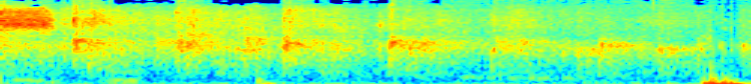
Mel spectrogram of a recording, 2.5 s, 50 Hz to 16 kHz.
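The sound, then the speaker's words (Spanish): Applause from a class in a Christian theology course for a student group after its presentation, irregular clapping with individual claps audible and a louder thump near the end. “vamos a darle un aplauso al grupo número 3.”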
